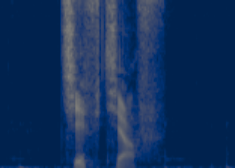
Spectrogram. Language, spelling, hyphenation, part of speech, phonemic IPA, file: Dutch, tjiftjaf, tjif‧tjaf, noun, /ˈtjɪftjɑf/, Nl-tjiftjaf.ogg
- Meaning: chiffchaff (Phylloscopus collybita)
